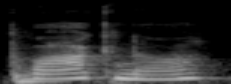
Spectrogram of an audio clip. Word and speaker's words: Wagner: which I really like Vagner Vagner is the actual German pronunciation I bought a kiwi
